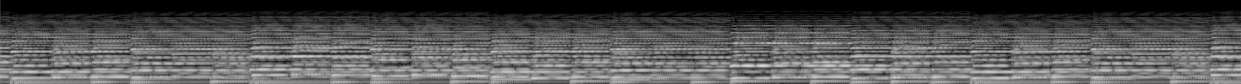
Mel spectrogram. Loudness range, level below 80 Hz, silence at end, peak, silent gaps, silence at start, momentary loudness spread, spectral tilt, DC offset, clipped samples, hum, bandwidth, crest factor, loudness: 1 LU; -42 dBFS; 0 s; -2 dBFS; none; 0 s; 4 LU; -4.5 dB/octave; 0.1%; under 0.1%; none; 13 kHz; 14 dB; -15 LUFS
